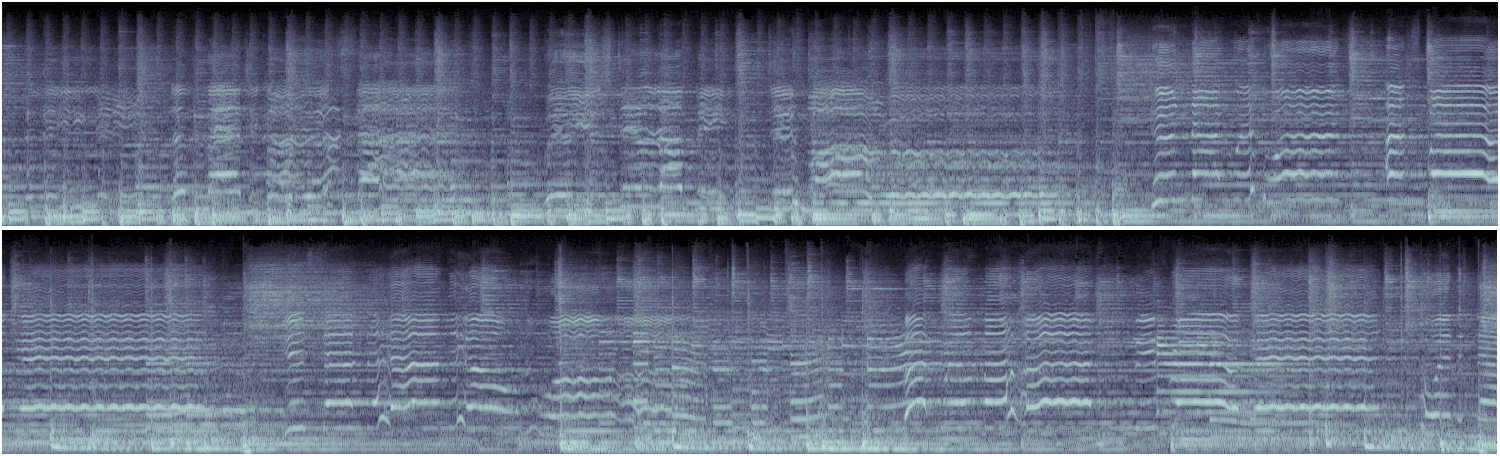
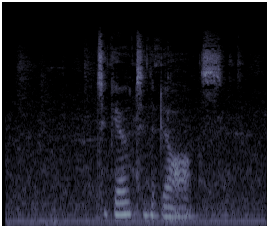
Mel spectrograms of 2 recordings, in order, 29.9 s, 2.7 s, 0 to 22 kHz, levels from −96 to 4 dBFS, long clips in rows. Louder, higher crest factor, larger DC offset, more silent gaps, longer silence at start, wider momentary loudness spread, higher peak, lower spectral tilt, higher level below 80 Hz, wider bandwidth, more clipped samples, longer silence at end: first, -19 LUFS vs -47 LUFS; about the same, 16 dB vs 18 dB; first, 0.4% vs under 0.1%; neither; about the same, 0 s vs 0.05 s; second, 6 LU vs 18 LU; first, -4 dBFS vs -32 dBFS; about the same, -4 dB/octave vs -3.5 dB/octave; first, -36 dBFS vs -68 dBFS; first, 17 kHz vs 13 kHz; neither; about the same, 0 s vs 0 s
